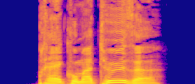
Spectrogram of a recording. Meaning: inflection of präkomatös: 1. strong/mixed nominative/accusative feminine singular 2. strong nominative/accusative plural 3. weak nominative all-gender singular
- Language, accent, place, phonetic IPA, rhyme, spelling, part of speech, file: German, Germany, Berlin, [pʁɛkomaˈtøːzə], -øːzə, präkomatöse, adjective, De-präkomatöse.ogg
